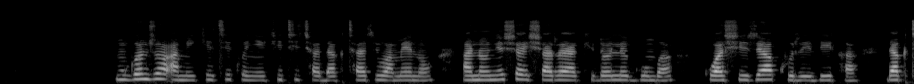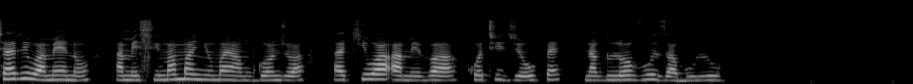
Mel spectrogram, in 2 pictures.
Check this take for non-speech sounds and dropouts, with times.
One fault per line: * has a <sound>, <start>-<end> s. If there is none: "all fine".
all fine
